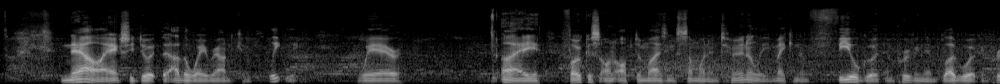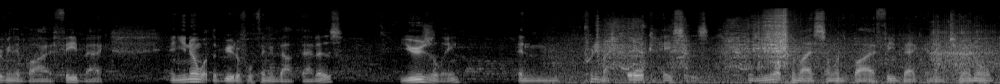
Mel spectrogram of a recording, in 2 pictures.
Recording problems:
thin; very slightly; fading below 650 Hz
traffic noise; loud; throughout; 1 dB below the speech
chatter from many people; noticeable; throughout; 20 dB below the speech

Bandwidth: 14.5 kHz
